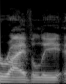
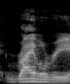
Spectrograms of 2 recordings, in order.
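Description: First: "rivalry" with its second R dropped, like "RY-vuh-lee"; slurred slip. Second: Said in the usual way. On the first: Real, not acted. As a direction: stumble on "rivalry", saying "rival-ee". Stumbles, then corrects the word.

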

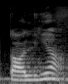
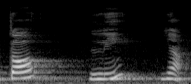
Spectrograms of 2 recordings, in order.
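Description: First: Said in the usual way. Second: "तौलिया" stretched slowly, each syllable drawn out; slow model reading. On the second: Shown as a demonstration. Teacher modelling "तौलिया" for children, slowly stretched. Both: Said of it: "तौ के ऊपर हमने औ की मात्रा लगाई तो क्या बन गया".

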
